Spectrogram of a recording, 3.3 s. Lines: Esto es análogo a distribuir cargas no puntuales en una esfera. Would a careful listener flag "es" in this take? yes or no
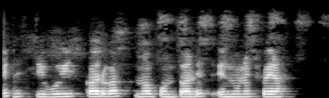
yes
